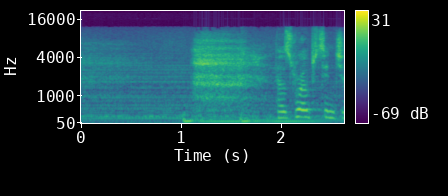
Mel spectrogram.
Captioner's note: sighing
